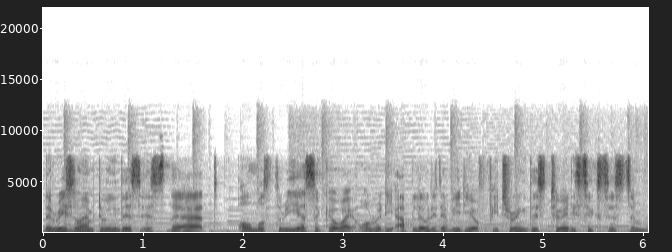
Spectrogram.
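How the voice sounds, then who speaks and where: Over music in the background, a man with a non-native accent talks at a very fast pace with hardly any pauses. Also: medium pitch for a man, ordinary pitch variation. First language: not English. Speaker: retro computer hobbyist. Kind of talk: hardware review narration.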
